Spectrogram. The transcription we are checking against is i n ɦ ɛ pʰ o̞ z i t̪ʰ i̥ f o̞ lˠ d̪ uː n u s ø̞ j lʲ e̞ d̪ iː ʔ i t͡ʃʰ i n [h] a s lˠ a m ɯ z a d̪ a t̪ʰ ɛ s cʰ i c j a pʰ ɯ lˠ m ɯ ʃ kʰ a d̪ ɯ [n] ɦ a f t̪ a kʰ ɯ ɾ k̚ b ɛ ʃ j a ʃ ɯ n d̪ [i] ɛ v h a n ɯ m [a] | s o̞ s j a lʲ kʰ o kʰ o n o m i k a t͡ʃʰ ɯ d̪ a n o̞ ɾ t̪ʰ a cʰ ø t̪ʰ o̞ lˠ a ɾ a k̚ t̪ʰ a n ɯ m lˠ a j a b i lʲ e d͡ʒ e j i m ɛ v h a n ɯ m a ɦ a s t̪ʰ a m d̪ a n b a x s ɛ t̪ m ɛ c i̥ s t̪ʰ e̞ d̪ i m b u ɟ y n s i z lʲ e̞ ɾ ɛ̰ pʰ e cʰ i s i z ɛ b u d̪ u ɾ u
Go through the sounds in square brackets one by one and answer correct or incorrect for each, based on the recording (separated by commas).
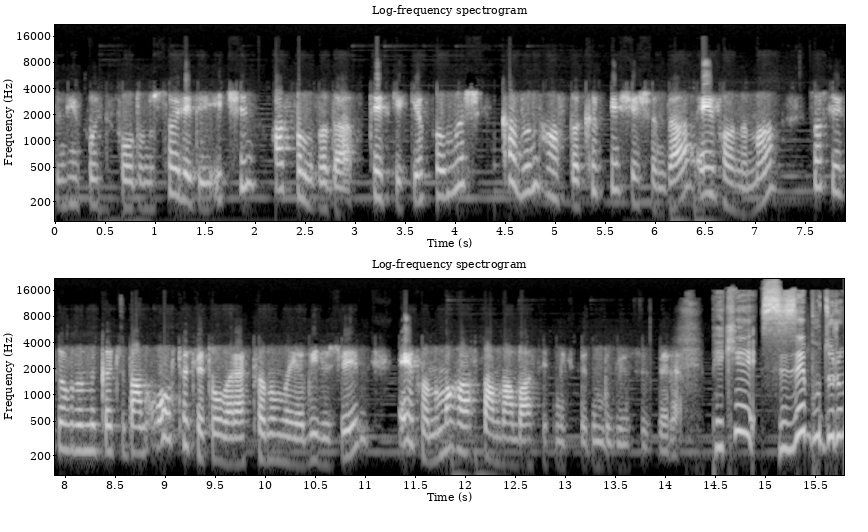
correct, correct, incorrect, correct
